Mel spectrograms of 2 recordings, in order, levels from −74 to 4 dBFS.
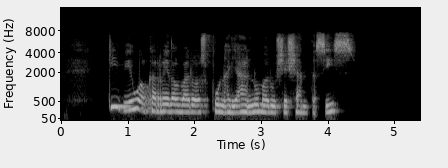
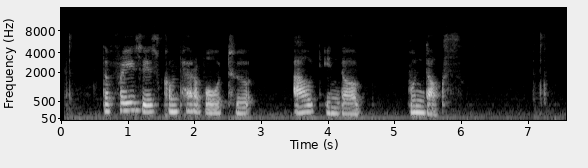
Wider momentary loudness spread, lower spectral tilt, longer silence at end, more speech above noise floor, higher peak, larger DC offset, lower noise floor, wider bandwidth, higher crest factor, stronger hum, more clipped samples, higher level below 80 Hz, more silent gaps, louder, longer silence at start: second, 3 LU vs 11 LU; second, -4 dB/octave vs -8.5 dB/octave; first, 1 s vs 0.3 s; second, 30 dB vs 34 dB; second, -12 dBFS vs -4 dBFS; neither; first, -56 dBFS vs -52 dBFS; about the same, 8 kHz vs 7.4 kHz; about the same, 16 dB vs 18 dB; neither; neither; second, -68 dBFS vs -46 dBFS; neither; second, -26 LUFS vs -20 LUFS; first, 0.7 s vs 0.1 s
